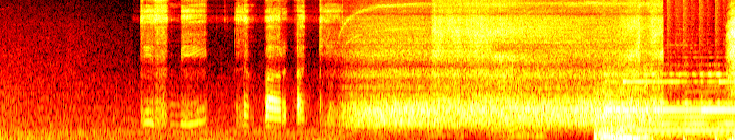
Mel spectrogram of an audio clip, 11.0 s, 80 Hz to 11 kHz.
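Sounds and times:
steady noise hiss: 0.0s - 11.0s.

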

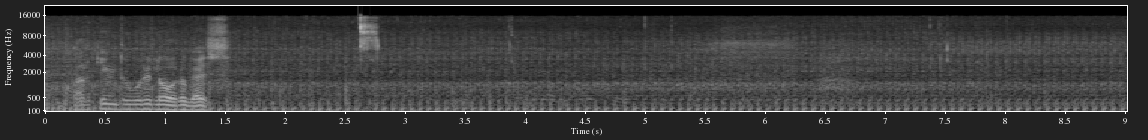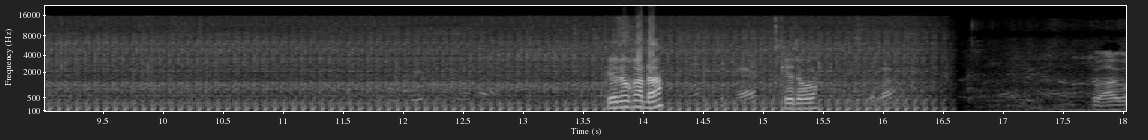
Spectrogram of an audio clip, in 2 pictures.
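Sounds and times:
motorcycle engine idling: 0.0s - 16.6s.

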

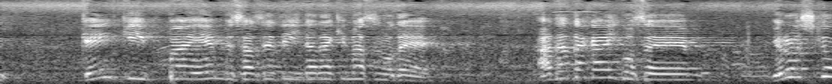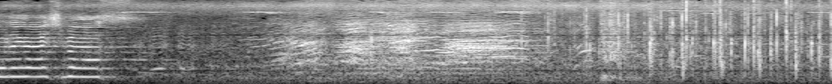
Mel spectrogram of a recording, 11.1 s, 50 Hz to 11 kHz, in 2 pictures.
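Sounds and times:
group of voices shouting: 7.2s - 9.2s.

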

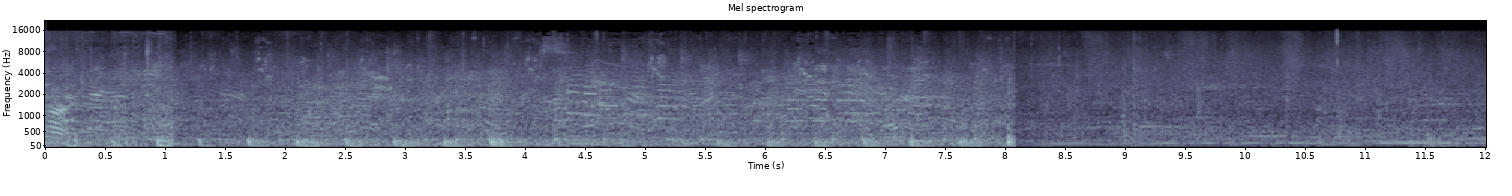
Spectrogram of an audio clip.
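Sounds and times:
footsteps walking briskly: 0.0s - 11.7s.

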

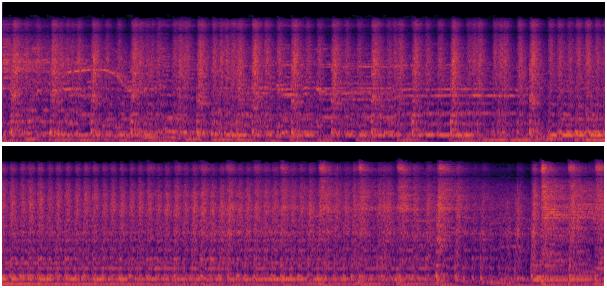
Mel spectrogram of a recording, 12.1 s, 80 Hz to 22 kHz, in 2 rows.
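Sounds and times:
live band music: 0.0s - 12.0s.

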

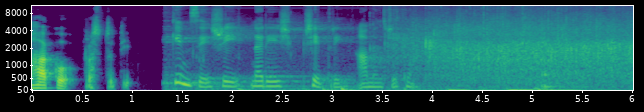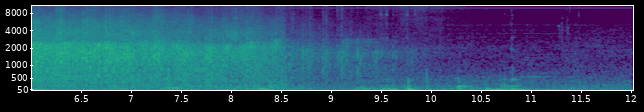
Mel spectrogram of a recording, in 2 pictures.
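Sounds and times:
audience applauding: 3.3s - 10.1s.

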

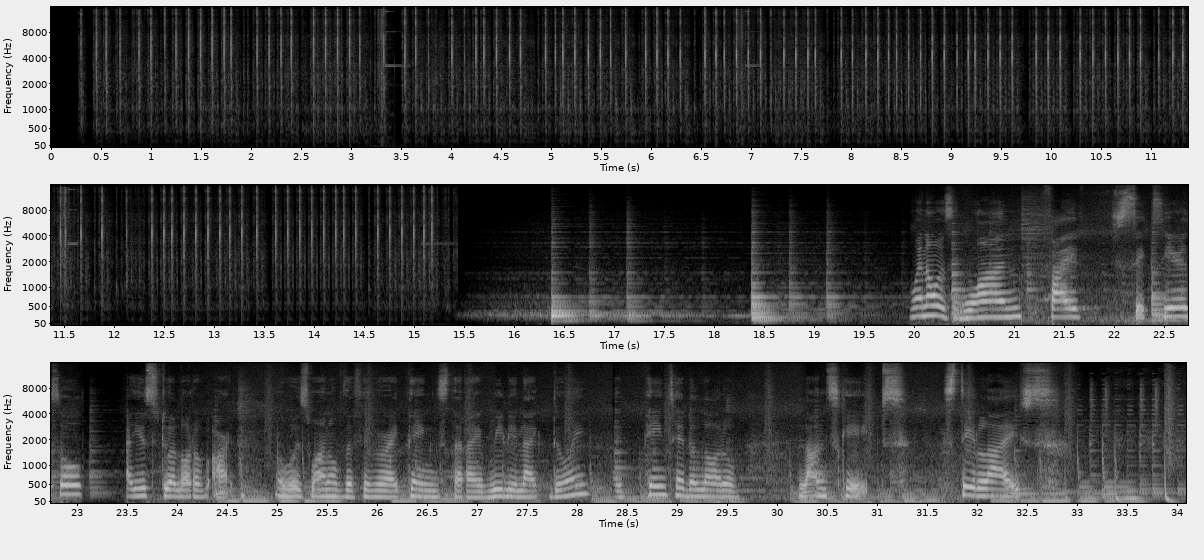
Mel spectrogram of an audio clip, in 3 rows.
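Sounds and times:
typewriter keys striking: 0.3s - 15.4s.

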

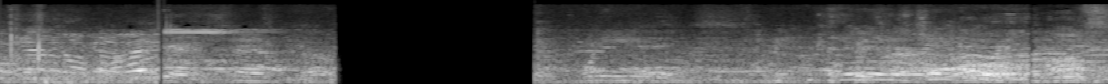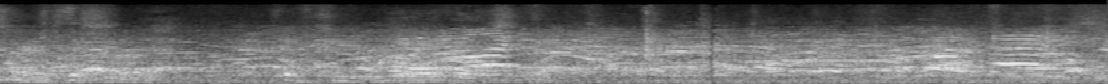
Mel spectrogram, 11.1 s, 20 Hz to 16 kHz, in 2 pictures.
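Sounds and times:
chatter of voices: 2.7s - 11.0s.

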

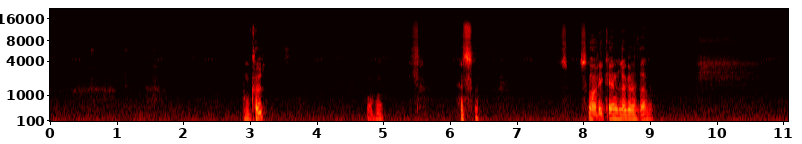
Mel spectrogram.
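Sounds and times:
faint breath: 0.2s - 2.0s, 9.7s - 10.9s.

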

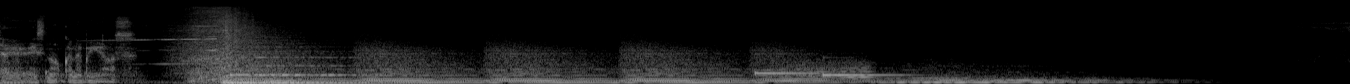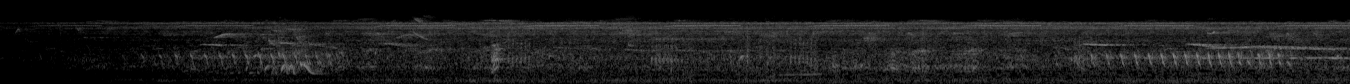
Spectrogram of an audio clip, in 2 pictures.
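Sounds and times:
birds chirping: 0.0s - 2.2s
bird trill: 0.0s - 2.4s.

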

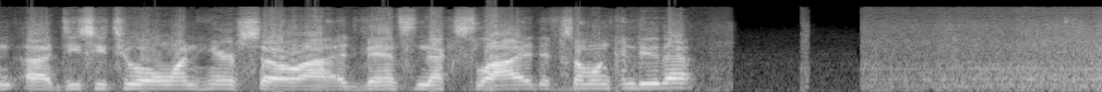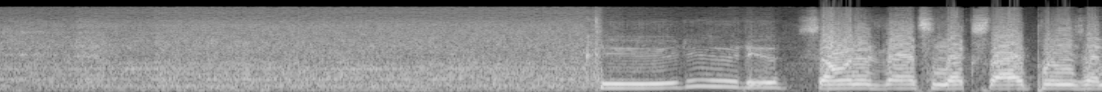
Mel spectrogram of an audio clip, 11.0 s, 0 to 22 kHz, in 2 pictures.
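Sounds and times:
faint hum: 3.5s - 9.9s
steady background hiss: 4.3s - 11.0s.

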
